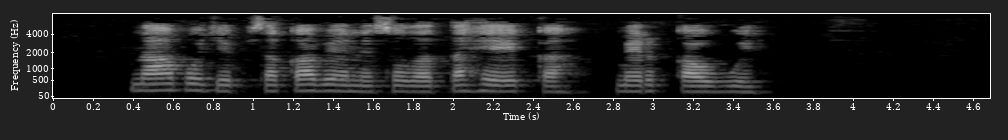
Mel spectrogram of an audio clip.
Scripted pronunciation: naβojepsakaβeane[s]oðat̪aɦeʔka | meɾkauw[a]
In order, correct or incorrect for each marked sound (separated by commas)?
correct, incorrect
